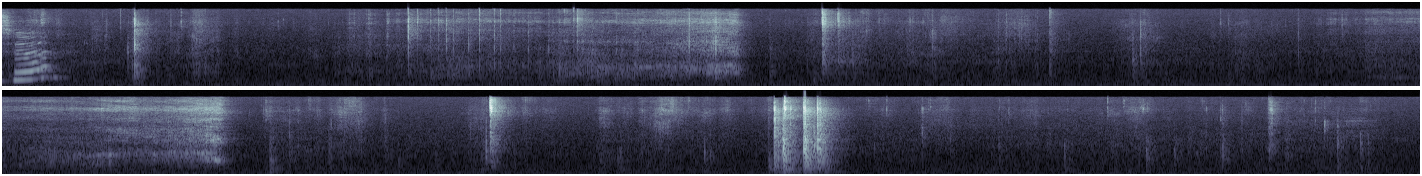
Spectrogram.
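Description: A knife slitting an aspidistra leaf lengthwise into strips: two long drawn cutting strokes, the second growing louder, with scattered light taps and rustles of handling the leaf and one sharp knock about eleven seconds in.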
